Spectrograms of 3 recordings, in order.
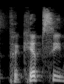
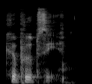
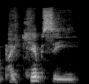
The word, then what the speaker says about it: Poughkeepsie: This is a town that I mostly associate with an episode of Bewitched, where the Stevens neighbor, Mrs. Kravitz, keeps trying to say Poughkeepsie, and she pronounces it Kapoopsie.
